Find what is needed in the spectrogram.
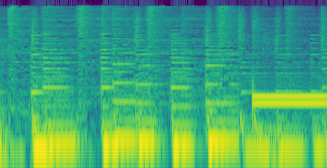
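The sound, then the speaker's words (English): A Discord incoming call ringtone: a short synthetic electronic tune of a few bright tonal notes over low rhythmic pulses, ending on a sustained steady tone, heard alone. “Discord calling.”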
